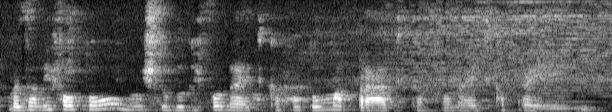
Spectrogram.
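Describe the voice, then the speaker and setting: A woman with a Pernambuco Brazilian accent, a language teacher talking as a podcast guest, explaining in an animated, emphatic way while thinking aloud. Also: a little high, brisk. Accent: Pernambuco Brazilian Portuguese. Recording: echoey room.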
